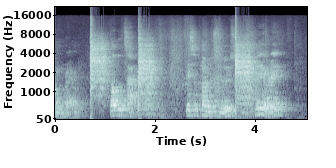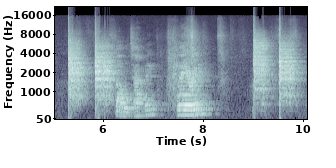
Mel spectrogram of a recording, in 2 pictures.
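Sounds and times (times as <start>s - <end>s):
wooden canes clacking: 0.7s - 2.3s, 3.6s - 4.2s, 4.8s - 6.3s, 9.0s - 10.0s.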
